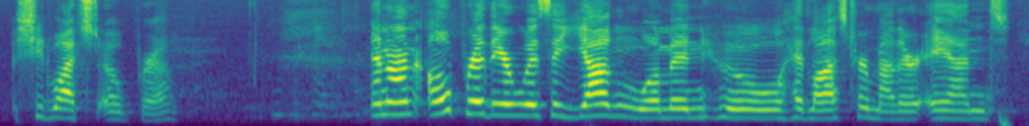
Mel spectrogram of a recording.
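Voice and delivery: usual speaking voice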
